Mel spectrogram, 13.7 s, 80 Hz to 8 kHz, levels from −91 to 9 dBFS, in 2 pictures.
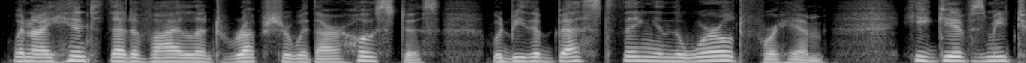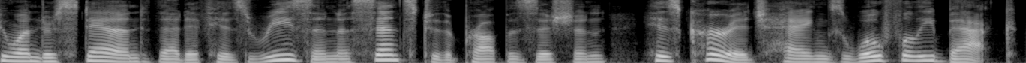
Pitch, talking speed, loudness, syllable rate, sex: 165 Hz, 165 wpm, -19 LUFS, 4.3 syllables/s, female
